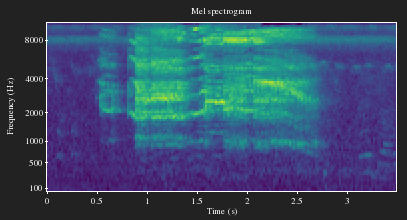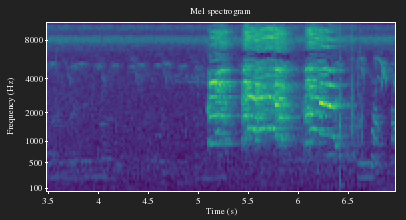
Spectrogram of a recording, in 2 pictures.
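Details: Cockerels crowing in turn, loud and melodious. One long, rich, harsh crow lasts about two seconds. After a quiet gap a second crow follows in several broken, stuttering bursts.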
